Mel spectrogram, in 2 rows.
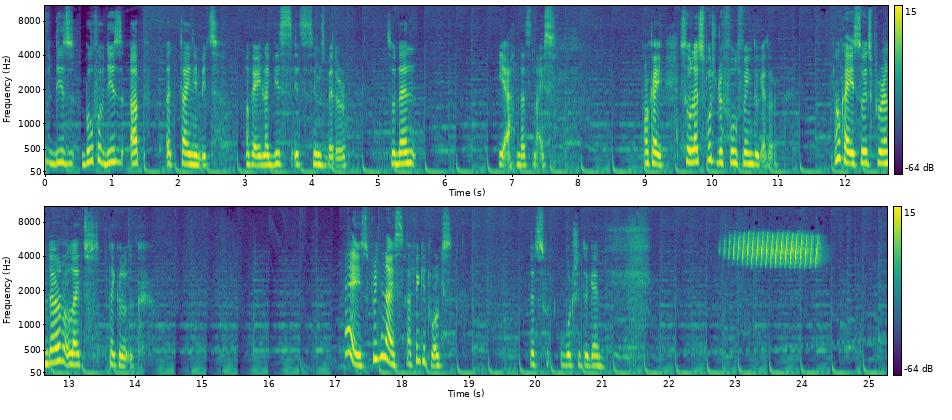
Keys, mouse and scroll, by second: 0.3-2.2 shift+drag, 2.8-3.8 drag, 4.2 click, 4.8-7.6 drag, 8.2-8.8 ctrl+scroll down 2, 8.9-9.5 ctrl+scroll down 2, 9.5-11.3 ctrl+scroll down 2, 11.6 click, 13.9 click, 17.9 click, 18.9 click, 21.4 click, 24.2 click, 25.0 click.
